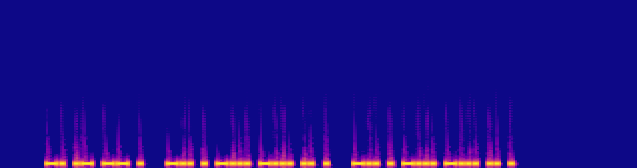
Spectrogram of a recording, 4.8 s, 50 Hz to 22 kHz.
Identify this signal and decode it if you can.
Morse code, heard as a keyed tone, about 41 wpm, 700 Hz. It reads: NAME DEBBIE DEBBIE
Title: Practice QSO - Exchange 1 - Beginning - 45wpm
